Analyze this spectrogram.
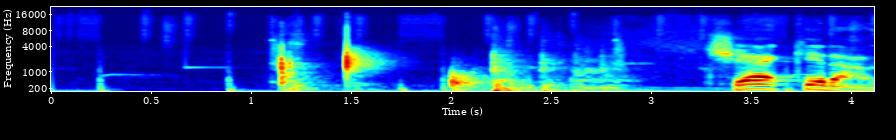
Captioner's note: upbeat music continues; ball bangs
